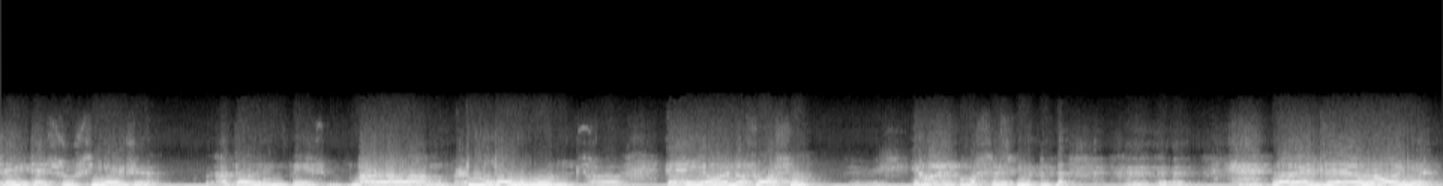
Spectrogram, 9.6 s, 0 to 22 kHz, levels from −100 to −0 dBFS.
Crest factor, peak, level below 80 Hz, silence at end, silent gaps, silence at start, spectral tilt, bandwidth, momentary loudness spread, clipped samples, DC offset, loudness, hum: 10 dB; -2 dBFS; -20 dBFS; 0 s; none; 0 s; -9.5 dB/octave; 6.6 kHz; 9 LU; under 0.1%; under 0.1%; -13 LUFS; none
